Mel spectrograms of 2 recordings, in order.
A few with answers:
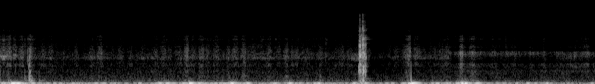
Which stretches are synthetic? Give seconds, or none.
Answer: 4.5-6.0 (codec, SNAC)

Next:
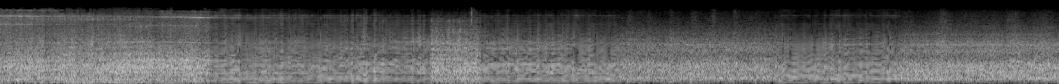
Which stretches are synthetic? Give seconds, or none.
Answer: 2.1-4.3 (vocoder, BigVGAN v2); 4.8-6.2; 7.8-9.0

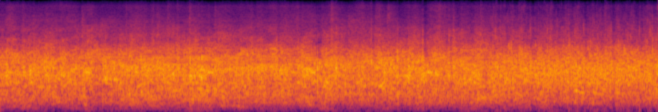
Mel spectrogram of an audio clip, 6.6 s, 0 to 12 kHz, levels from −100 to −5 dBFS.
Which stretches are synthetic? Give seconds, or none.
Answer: 0.0-4.9 (codec, SNAC)

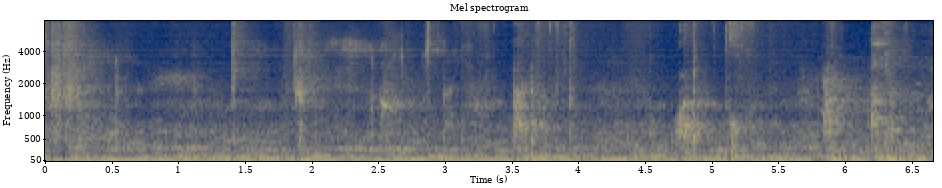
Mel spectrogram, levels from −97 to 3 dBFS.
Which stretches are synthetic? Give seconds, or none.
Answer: 0.0-5.8 (codec, SNAC)

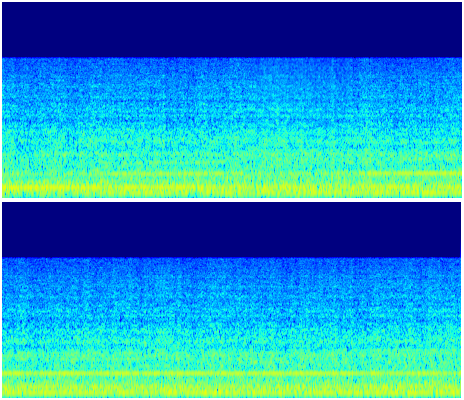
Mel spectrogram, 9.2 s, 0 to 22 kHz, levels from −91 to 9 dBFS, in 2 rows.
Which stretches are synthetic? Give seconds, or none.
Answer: 2.5-3.5 (vocoder, Vocos)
